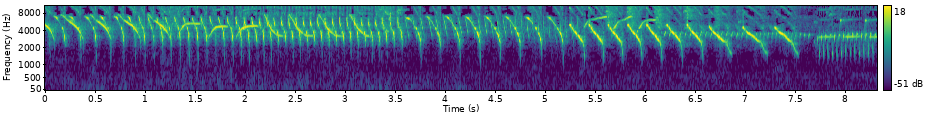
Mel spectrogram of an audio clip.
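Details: Canary singing a training song: quick chattering trill of high notes, changing into a series of sharp descending chips, then a brief lower buzzy phrase at the end.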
